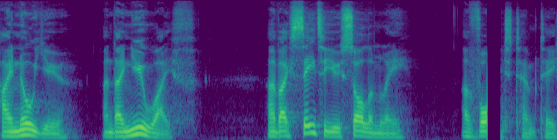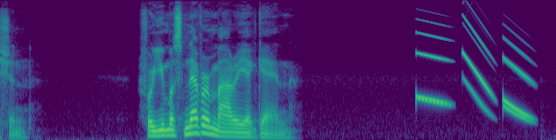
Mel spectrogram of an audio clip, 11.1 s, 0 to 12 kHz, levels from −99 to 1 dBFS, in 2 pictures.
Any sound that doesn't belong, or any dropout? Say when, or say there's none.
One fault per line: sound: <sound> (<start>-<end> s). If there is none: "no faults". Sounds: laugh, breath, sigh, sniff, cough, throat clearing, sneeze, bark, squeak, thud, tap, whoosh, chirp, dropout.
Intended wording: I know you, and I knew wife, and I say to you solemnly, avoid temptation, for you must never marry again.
sound: dropout (4.9-5.0 s)
sound: chirp (9.7-11.0 s)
